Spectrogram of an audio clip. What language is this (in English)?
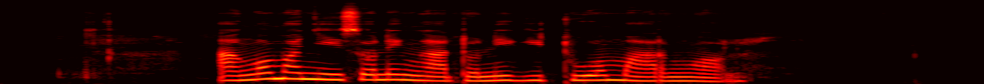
Luo (Kenya and Tanzania)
